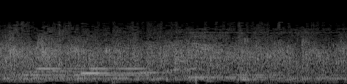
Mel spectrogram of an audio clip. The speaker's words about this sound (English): Give Jesus another hand clap of praise.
